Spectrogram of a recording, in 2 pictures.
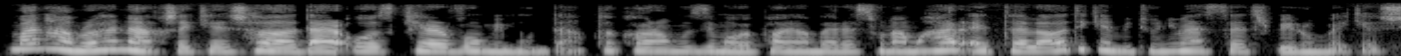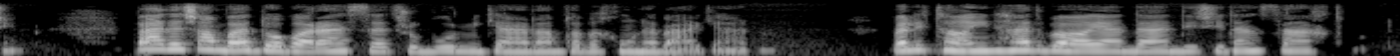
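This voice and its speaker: A woman reads a novel aloud in the first person, calm and measured. Her voice sits at a middling height and is recorded dry and close, with no room sound. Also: mid-range voice, dry recording. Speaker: audiobook narrator. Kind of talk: first-person audiobook narration.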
